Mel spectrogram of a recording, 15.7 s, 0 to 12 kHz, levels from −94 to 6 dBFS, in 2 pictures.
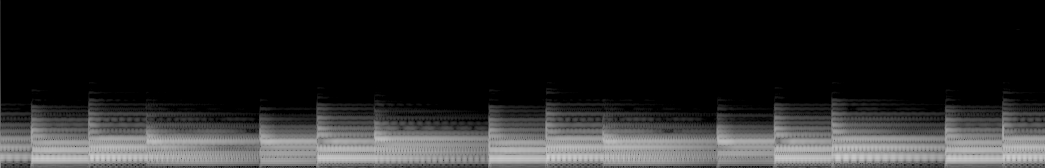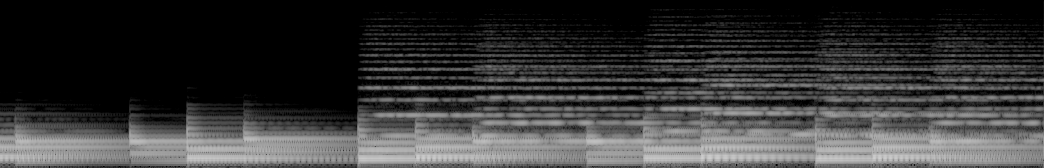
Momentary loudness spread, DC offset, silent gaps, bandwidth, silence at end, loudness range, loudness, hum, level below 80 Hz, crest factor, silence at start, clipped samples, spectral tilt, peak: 9 LU; under 0.1%; none; 5.2 kHz; 0 s; 2 LU; -24 LUFS; none; -62 dBFS; 14 dB; 0 s; under 0.1%; -11 dB/octave; -8 dBFS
